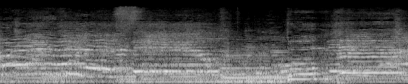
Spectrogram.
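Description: A group of men and women singing together to an acoustic guitar, the voices holding long notes.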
